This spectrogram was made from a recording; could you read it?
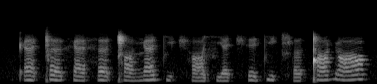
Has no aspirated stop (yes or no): no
